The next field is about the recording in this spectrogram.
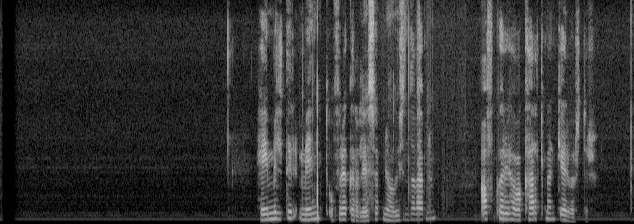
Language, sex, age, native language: Icelandic, female, 50-59, Icelandic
